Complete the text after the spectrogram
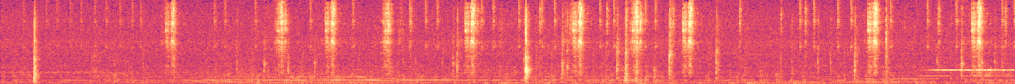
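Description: Soft electronic music plays from a television.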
